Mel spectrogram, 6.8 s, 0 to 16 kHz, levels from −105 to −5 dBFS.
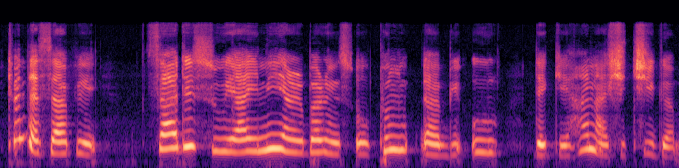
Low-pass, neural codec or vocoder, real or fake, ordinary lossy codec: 9.9 kHz; vocoder, 22.05 kHz, 80 mel bands, Vocos; fake; none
